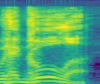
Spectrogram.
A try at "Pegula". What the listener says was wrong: No, you're you're very much emphasizing the peg.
